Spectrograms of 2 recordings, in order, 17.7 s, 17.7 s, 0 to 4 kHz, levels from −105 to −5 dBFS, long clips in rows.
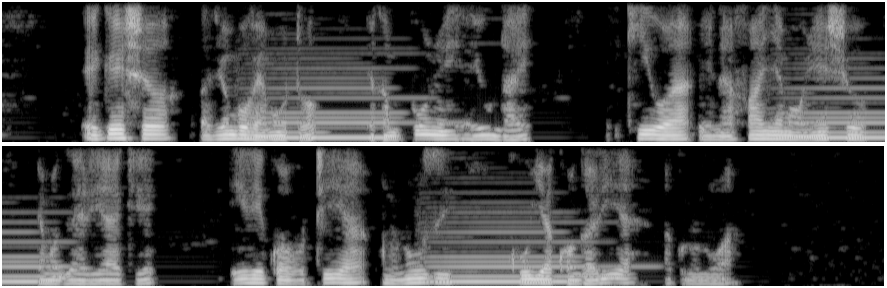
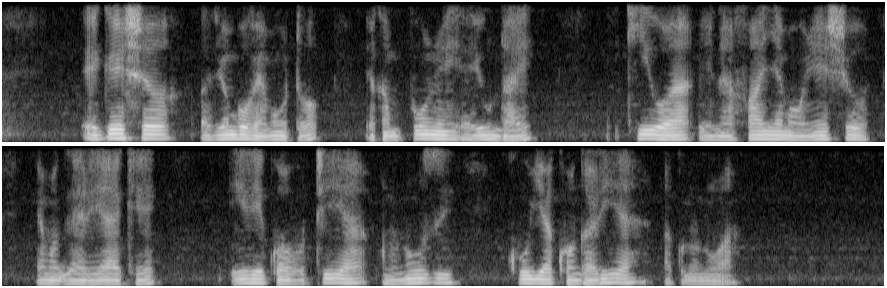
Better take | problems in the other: second | noise reduction (classical method Wiener filter)

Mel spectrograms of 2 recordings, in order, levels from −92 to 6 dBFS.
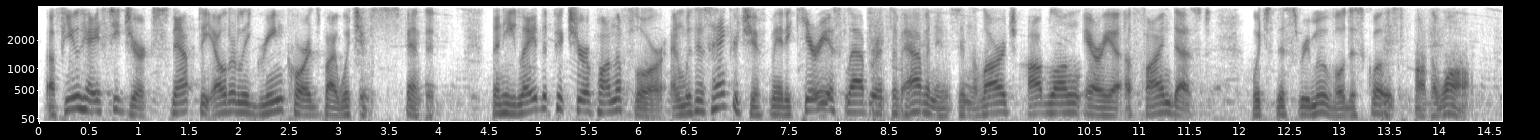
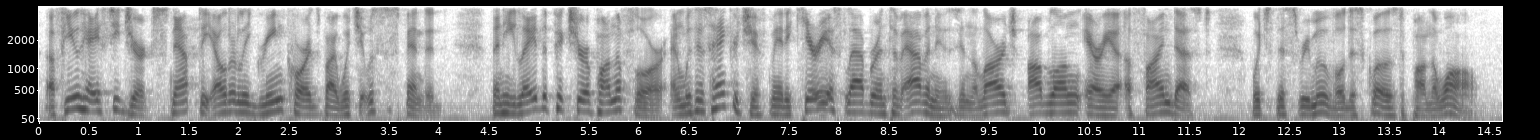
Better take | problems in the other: second | noise reduction (neural separator model SepFormer DNS4)

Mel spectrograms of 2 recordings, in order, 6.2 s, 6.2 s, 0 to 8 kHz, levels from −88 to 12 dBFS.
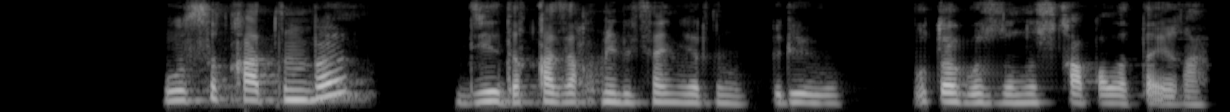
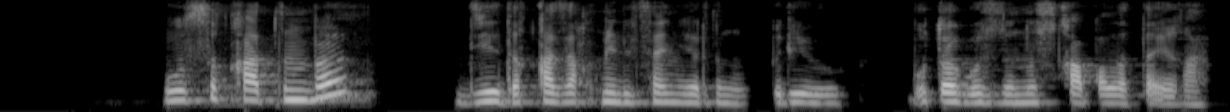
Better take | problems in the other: second | noise reduction (neural mask model DeepFilterNet 3)

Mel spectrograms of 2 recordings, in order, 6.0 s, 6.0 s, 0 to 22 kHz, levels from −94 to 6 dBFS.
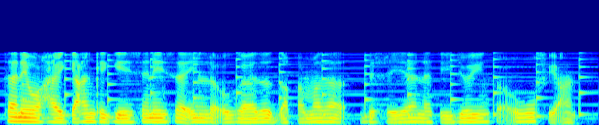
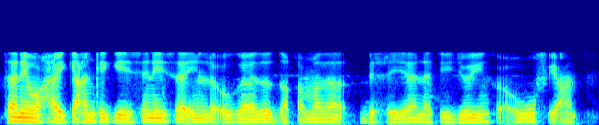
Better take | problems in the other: second | background sound (Ringtone); 17 dB below the speech

